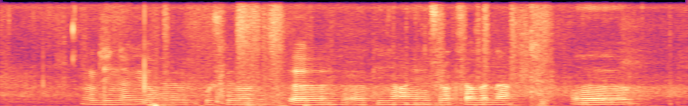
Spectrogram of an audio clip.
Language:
Dogri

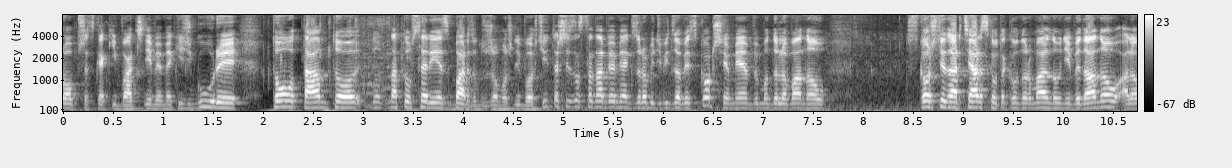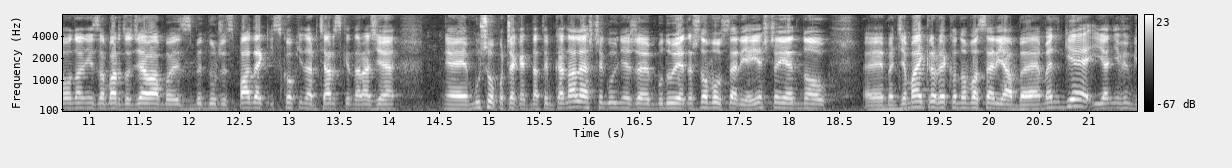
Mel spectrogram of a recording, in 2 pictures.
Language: Polish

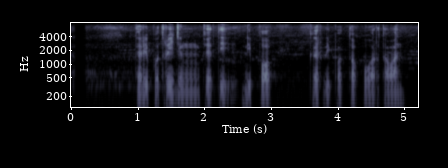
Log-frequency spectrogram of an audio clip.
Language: Sundanese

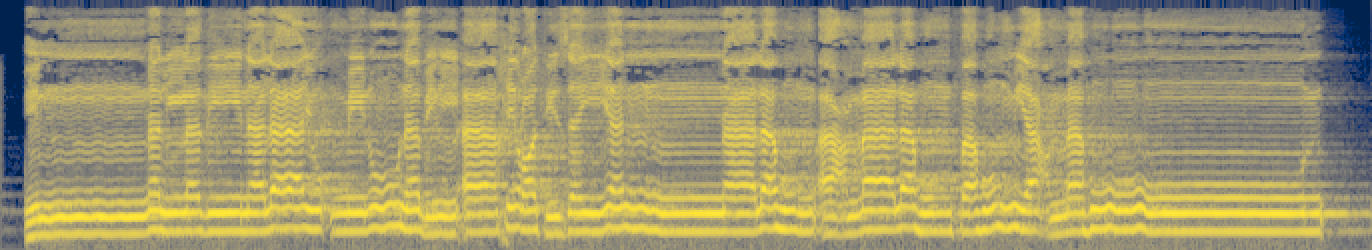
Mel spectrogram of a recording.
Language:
Arabic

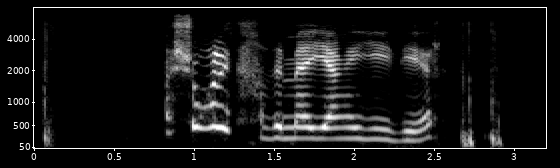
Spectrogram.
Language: Kabyle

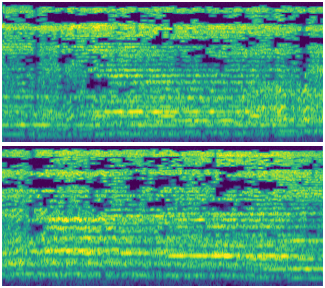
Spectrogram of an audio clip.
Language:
Arabic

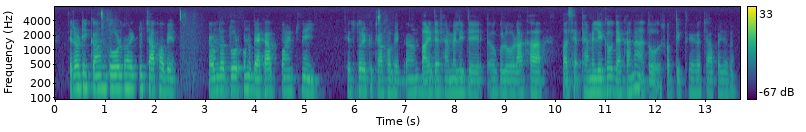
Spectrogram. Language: Bangla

